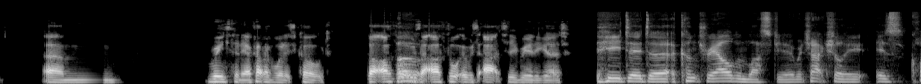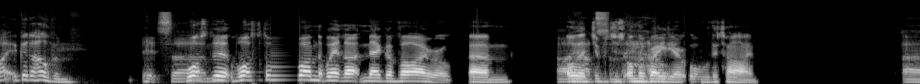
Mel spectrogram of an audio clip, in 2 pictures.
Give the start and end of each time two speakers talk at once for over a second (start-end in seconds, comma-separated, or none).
14.8-16.1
